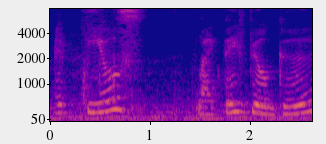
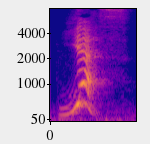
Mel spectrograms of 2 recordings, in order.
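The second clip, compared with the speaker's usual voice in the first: yes shouted much louder, little higher; joyful yell; 6 semitones higher, 13 dB louder than usual. Acted. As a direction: shout it out happily. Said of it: "yells, joyously".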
